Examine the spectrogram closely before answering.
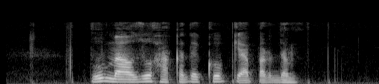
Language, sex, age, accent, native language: Uzbek, male, 25-34, Toshkent shahri, Uzbek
